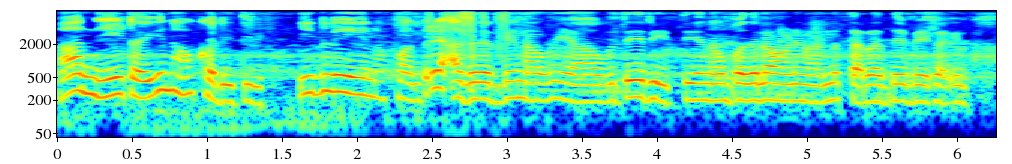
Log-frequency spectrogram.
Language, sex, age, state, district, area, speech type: Kannada, female, 18-30, Karnataka, Bellary, rural, spontaneous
